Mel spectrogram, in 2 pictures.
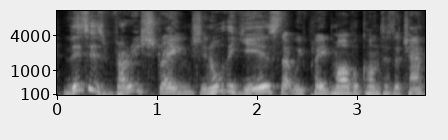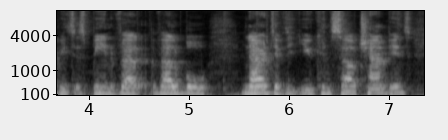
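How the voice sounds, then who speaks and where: A man's voice: medium pitch, expressive, a little fast, a little mellow. A man hosting a gaming news show, giving wordy, rambling commentary in a presenter's style. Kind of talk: YouTube gaming news commentary, semi-scripted. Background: background music.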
